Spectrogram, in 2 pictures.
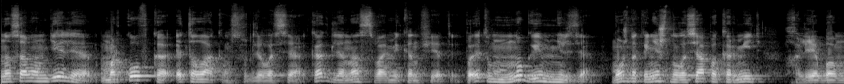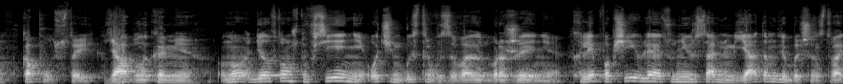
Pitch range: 100-150 Hz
